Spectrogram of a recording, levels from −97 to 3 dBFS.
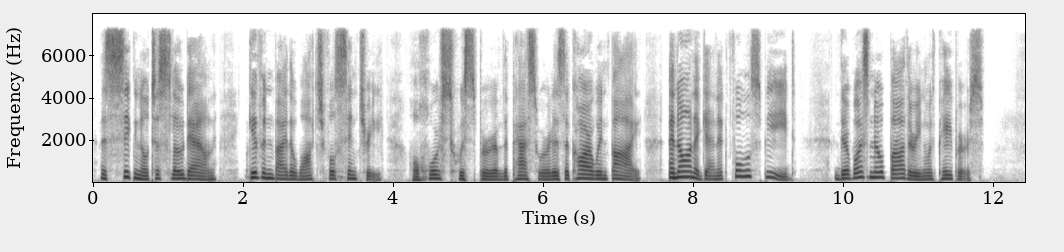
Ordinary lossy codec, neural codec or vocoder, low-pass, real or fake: MP3, 64 kbps; codec, 16 kHz, 4 kbps, FreqCodec, larger model; 7.2 kHz; fake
